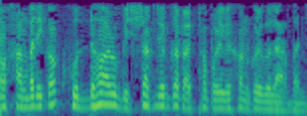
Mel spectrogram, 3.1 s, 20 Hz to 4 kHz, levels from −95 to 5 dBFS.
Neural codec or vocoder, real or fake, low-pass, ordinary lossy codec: none; real; 3.6 kHz; none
